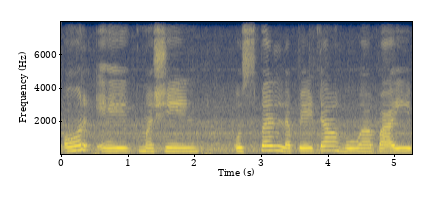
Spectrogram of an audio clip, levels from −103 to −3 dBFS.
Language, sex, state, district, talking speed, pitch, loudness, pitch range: Hindi, female, Madhya Pradesh, Dhar, 90 wpm, 205 Hz, -15 LUFS, 200-240 Hz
